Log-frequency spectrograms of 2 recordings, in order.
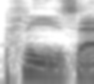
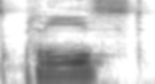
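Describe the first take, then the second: First: "pleased" in two syllables, plea-zed; wrong "pleased". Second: "pleased" as one syllable, pleezt; "pleased" ending in st. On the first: Teacher shows learners the mistake, "pleased" as plea-zed. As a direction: pronounce the -ed of "pleased" as its own syllable. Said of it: "It's not pleased". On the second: Teacher corrects learners, "pleased" as one syllable ending in st. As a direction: end "pleased" on a crisp st sound. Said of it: "you need the st sound at the end". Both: Shown as a demonstration.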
